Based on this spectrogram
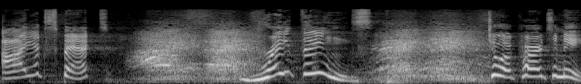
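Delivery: emphatic, full of conviction in every word. Speaker leading a group in repeating a phrase, saying it with full conviction. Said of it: "say it like you mean it".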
